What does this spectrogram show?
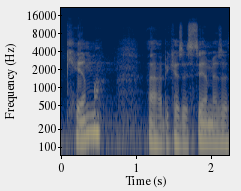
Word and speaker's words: CIEM: going to see ciem which is supposed to be pronounced Kim because of sim is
